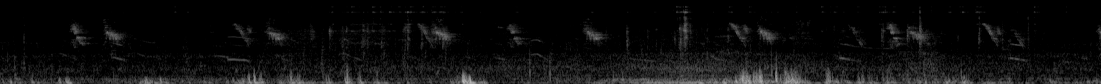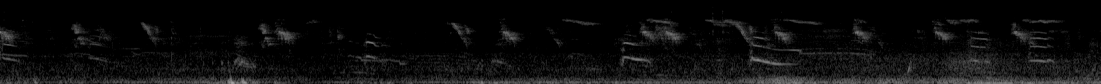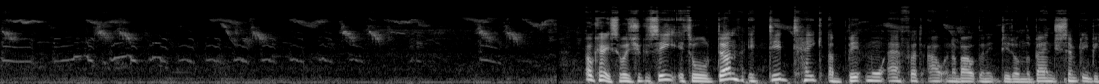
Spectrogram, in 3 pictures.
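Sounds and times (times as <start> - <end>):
wind rumble on microphone: 0.0 - 5.2, 5.8 - 11.5, 13.1 - 13.9
small birds chirping: 0.0 - 33.0.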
